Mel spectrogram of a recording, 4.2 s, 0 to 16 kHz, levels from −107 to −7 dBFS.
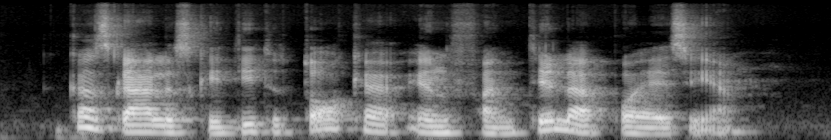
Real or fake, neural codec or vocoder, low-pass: fake; vocoder, 44.1 kHz, 128 mel bands every 512 samples, BigVGAN v2; 14.4 kHz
